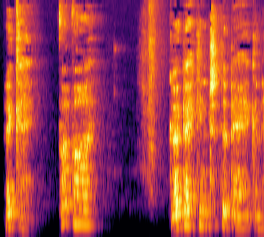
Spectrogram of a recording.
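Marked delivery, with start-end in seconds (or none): none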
